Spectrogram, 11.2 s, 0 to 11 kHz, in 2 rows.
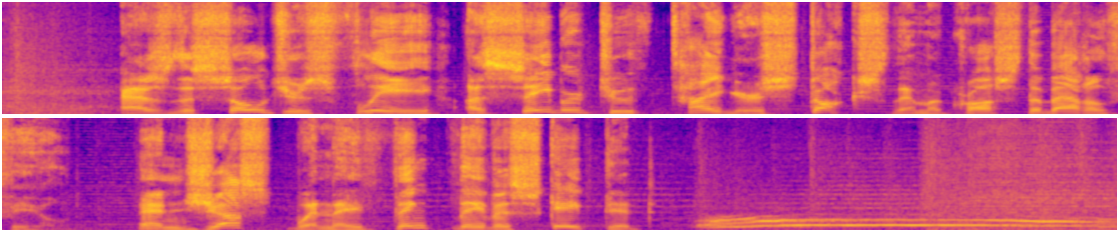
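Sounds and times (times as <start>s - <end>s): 
speech: 0.6s - 9.2s
vicious Ice Age dire wolf howling: 9.0s - 11.1s.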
